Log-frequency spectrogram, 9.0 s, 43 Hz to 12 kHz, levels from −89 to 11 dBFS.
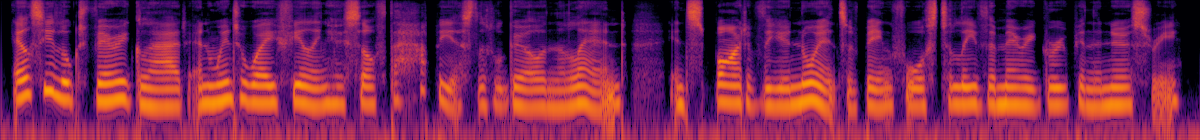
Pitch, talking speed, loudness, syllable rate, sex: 185 Hz, 215 wpm, -21 LUFS, 5.7 syllables/s, female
